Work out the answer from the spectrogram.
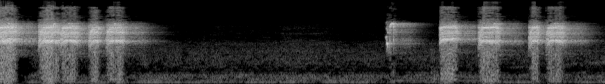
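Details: Black francolin calling in a forest: a thin opening note, then three or four loud, harsh, grating notes. The phrase is given twice, with a quiet gap of about two seconds between.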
